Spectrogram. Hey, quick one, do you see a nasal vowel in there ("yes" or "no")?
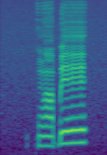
yes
